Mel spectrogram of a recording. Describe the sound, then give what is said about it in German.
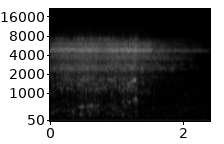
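A slow inhalation through the right nostril: a soft, breathy hiss that holds steady for over a second, then thins and fades out, with no talk. “Dann einmal die Augen schließen, rechts wieder einatmen”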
